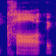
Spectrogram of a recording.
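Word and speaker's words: Ka: It's a very old, tired, rusty car, K-A, car. That's how you pronounce it, isn't it? Car. Isn't that how you pronounce that brand? – Ford K-A.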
